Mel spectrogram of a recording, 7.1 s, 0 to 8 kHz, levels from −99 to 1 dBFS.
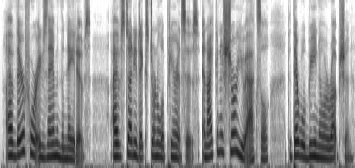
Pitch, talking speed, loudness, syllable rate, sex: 220 Hz, 195 wpm, -18 LUFS, 7.1 syllables/s, female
